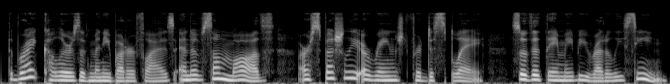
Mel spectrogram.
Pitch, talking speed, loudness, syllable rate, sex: 195 Hz, 195 wpm, -17 LUFS, 5.6 syllables/s, female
